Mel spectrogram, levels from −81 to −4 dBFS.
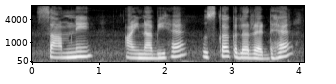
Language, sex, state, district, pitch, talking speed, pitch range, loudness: Hindi, female, Assam, Sonitpur, 205 Hz, 115 wpm, 180-235 Hz, -13 LUFS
